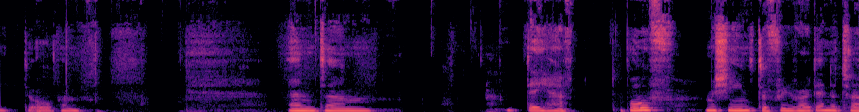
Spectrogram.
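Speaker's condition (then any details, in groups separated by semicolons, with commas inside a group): No condition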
